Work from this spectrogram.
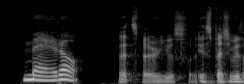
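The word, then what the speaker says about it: νερό: NeʻРo. NeʻRo. NeʻRo.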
